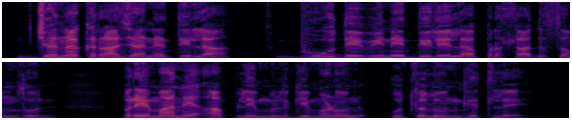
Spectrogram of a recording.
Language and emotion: Marathi, neutral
